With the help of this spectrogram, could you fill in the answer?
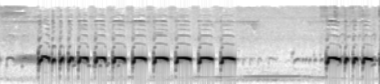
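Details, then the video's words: Song of a zebra dove (perkutut) played to lure other doves into singing: a long series of loud, ringing coo notes at steady quick spacing, a brief soft gap, then another rapid burst. "AWAS KUTUTMU JADI GACOR !! Pancingan AMPUH"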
